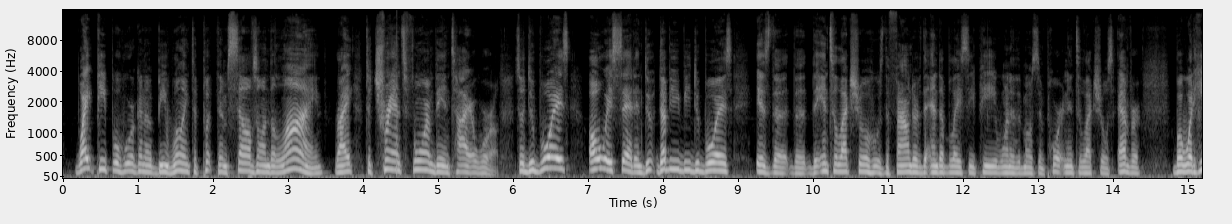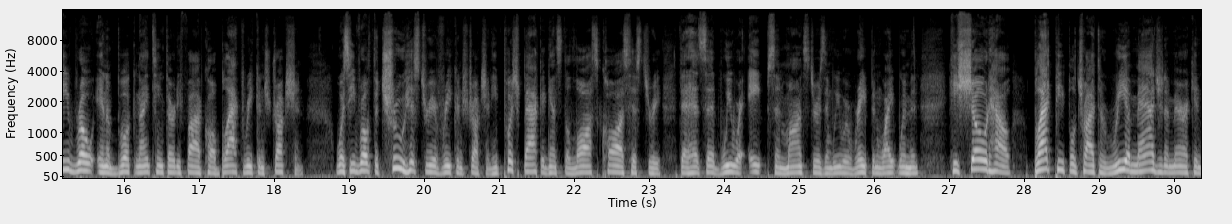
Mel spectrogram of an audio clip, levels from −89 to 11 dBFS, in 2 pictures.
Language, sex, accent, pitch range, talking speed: English, male, American, 130-165 Hz, 195 wpm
